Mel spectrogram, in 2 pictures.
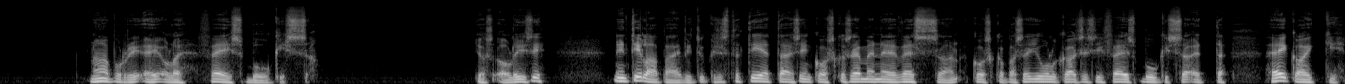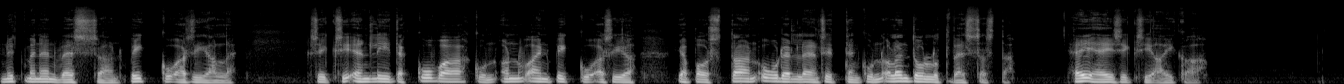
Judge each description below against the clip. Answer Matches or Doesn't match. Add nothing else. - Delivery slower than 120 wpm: Matches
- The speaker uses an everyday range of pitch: Matches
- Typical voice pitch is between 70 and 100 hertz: Doesn't match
